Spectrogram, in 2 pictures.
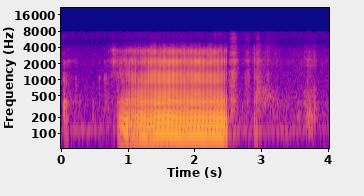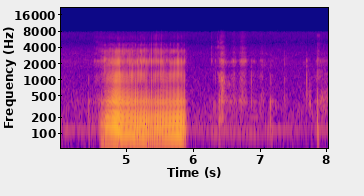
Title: snoring. So cute!!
